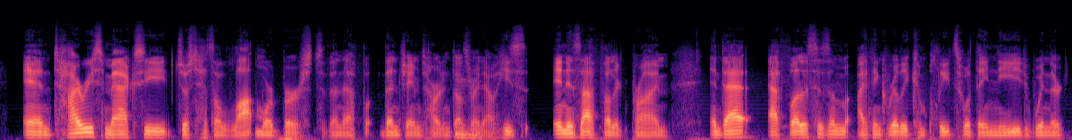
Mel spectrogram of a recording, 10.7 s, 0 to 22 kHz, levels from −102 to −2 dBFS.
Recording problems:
muffled; slightly; fading above 3.5 kHz

